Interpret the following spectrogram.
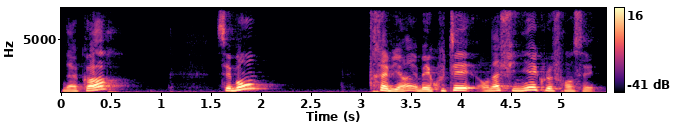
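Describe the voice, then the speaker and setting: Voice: medium pitch, big pitch swings, unhurried, warm tone. A primary school teacher giving a recorded lesson to pupils at home, patiently spelling words out letter by letter and often checking that they follow.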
